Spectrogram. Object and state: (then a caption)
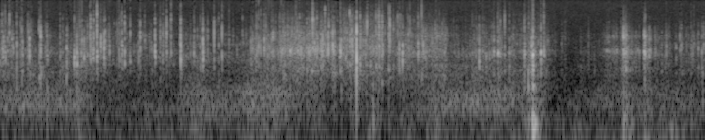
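Silicone dishwashing gloves being rubbed. Teal silicone bristle dishwashing gloves, worn on both hands, have their bristled surfaces rubbed and scratched with the gloved fingers in front of the microphone. The result is a dense, bright, crinkly scratching with quick rustling strokes and a few sharper snapping peaks, followed by softer, sparser scratches at the end.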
